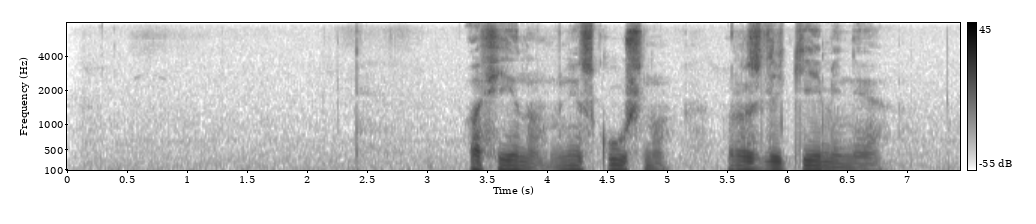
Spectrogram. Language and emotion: Russian, sad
